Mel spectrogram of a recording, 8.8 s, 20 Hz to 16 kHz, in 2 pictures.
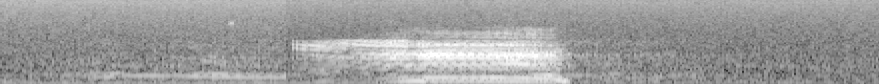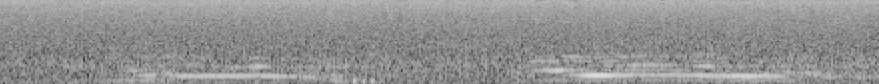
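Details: Red deer calling in Krasny Bor, 1 October 2015, in Indian-summer autumn weather: one powerful, rough bellow lasting over a second, followed by softer, more distant moaning calls over a steady low hum.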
